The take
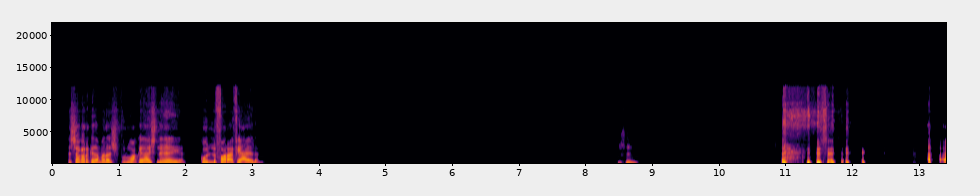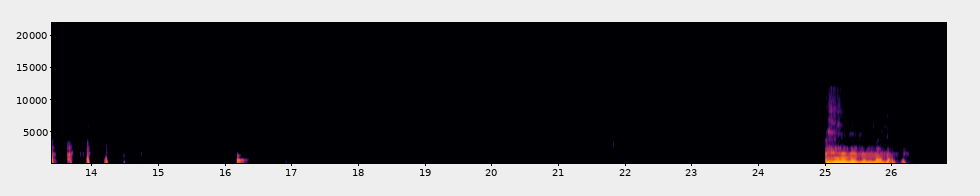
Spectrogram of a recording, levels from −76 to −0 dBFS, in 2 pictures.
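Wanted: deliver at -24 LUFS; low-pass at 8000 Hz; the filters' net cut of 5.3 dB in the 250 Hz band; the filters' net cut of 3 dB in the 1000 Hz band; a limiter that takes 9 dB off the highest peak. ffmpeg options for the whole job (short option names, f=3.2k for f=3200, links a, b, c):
-af "lowpass=8k,equalizer=f=250:t=o:g=-7,equalizer=f=1k:t=o:g=-3.5,volume=6dB,alimiter=limit=-10.5dB:level=0:latency=1"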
